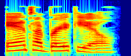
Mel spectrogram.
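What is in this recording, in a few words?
"antibrachial", English, British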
